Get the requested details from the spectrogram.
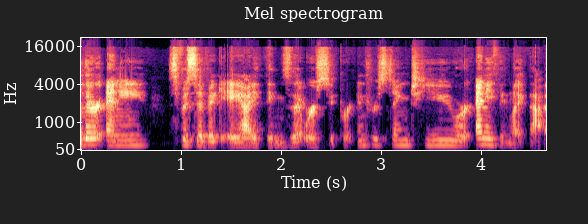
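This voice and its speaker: Here is a woman with a Canadian accent. She talks at a moderate pace. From Canada. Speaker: webinar moderator. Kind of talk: webinar fireside chat.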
